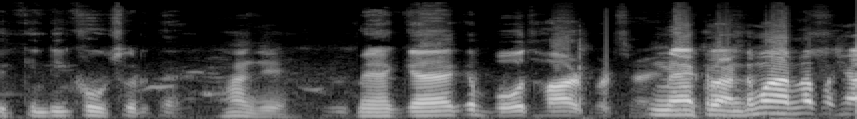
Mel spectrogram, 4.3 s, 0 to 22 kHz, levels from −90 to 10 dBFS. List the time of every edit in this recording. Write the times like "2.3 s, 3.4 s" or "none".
1.6 s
